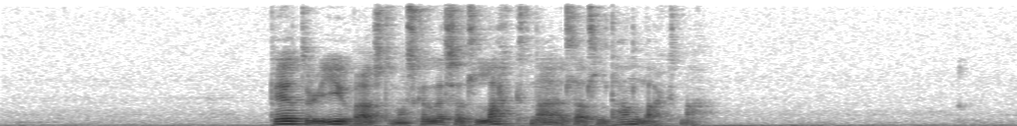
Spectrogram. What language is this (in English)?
Faroese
